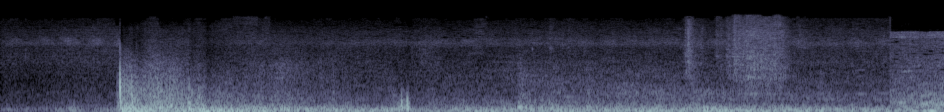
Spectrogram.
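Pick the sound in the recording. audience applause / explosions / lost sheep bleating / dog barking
explosions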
